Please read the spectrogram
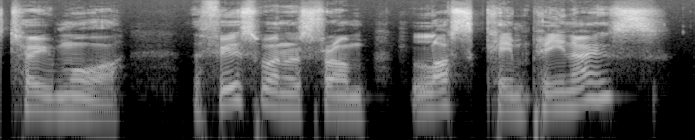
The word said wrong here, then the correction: Campesinos: I don't speak any type of Spanish, so I hope I pronounce that correctly. – I think it's Campesinos.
